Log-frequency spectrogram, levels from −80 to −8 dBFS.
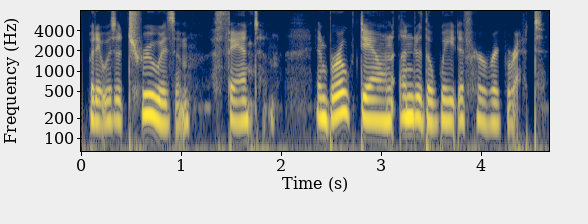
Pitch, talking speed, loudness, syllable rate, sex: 190 Hz, 205 wpm, -16 LUFS, 5.0 syllables/s, female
